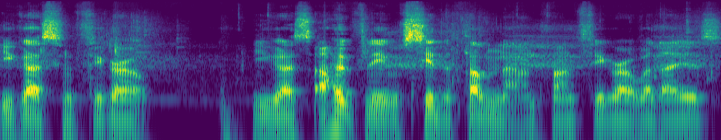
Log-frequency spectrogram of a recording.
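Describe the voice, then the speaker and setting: A man with vocal fry talks in a very deep, low pitch with ordinary pitch variation. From UK. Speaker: gaming YouTuber. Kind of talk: let's play commentary. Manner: casual, chatty.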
